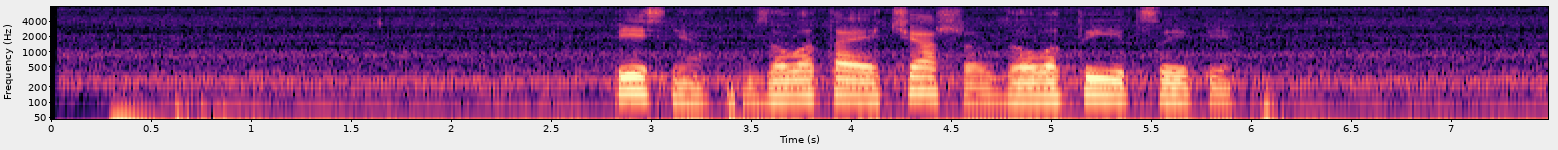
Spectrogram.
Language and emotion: Russian, neutral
